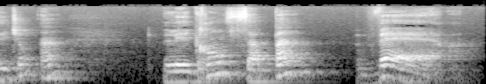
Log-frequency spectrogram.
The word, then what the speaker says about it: verts: En, les grands sapins verts. Aquí vamos a pronunciar ver solamente la R, la T y la S no se pronuncian.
